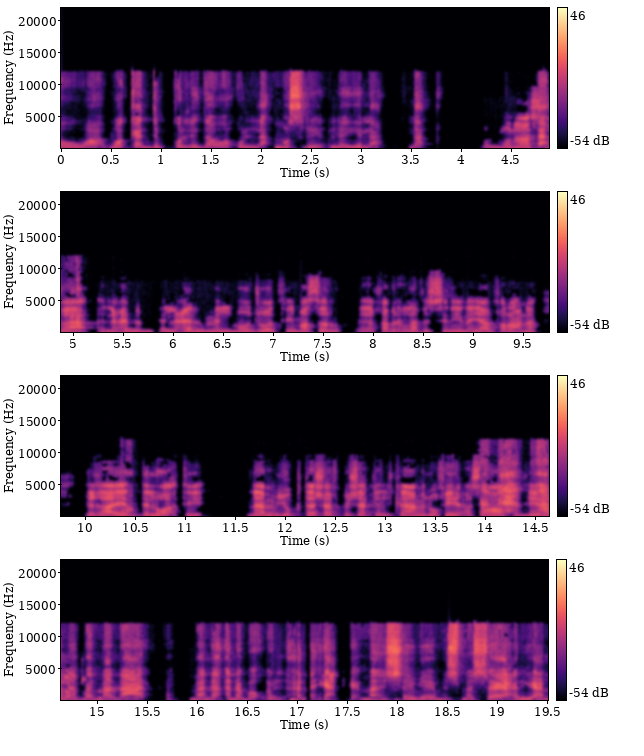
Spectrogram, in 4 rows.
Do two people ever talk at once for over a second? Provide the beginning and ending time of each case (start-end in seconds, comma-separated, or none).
13.9-15.2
